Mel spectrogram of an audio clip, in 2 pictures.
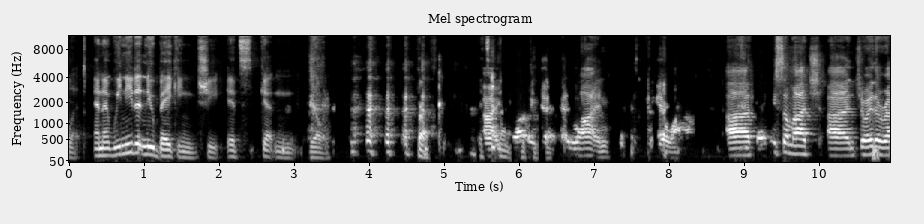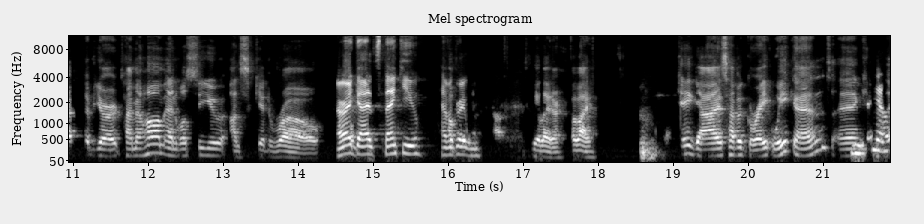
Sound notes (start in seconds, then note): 3.7 laughter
